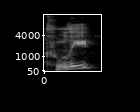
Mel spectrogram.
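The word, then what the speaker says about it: Cúailnge: So Tainbow, is that Cooley? It's spelled Cualnge, but we'll go with Cooley, sure.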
